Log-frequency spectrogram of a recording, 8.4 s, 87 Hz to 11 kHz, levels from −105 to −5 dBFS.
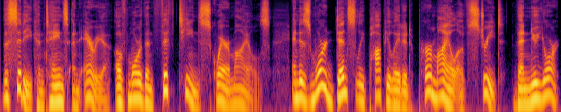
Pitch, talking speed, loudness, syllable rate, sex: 135 Hz, 165 wpm, -21 LUFS, 4.3 syllables/s, male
